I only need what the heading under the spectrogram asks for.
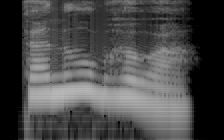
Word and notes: ಧುನಿಬಾವಾ: dhuni bāva

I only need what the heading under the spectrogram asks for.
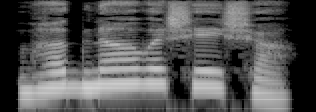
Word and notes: ಭಗ್ನಾವಶೇಷ: kannada

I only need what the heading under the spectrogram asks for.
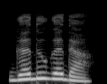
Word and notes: ಗದುಗದ: gadugada

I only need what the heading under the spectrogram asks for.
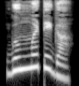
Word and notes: ಕೈಮಡಗು: kai maḍagu

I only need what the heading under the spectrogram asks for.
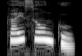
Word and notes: ಕುಸಂಗ: kannada

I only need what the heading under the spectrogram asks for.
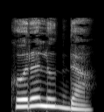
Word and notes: ಕೊರಲುದ್ದ: koraludda

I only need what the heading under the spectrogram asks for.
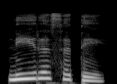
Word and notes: ನೀರಸತೆ: nīrasate

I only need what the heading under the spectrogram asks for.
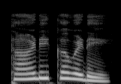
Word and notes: ತಾಡಿಕವಡೆ: tāḍikavaḍe

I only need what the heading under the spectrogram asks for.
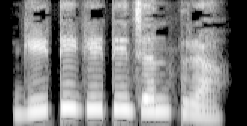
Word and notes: ಗಿಡಿಗಿಡಿಜಂತ್ರ: Kannada

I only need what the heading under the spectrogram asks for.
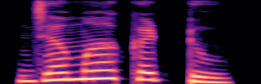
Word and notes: ಜಿಮಿಗುಡು: kannada

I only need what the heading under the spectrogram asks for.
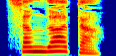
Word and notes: ಸಂಗಾತ: sangāta

